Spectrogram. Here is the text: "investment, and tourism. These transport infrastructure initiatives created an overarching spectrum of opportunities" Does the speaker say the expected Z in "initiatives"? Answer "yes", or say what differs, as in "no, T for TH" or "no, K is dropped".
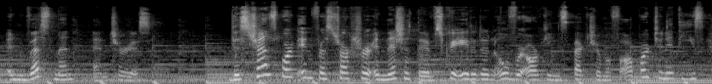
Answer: no, S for Z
